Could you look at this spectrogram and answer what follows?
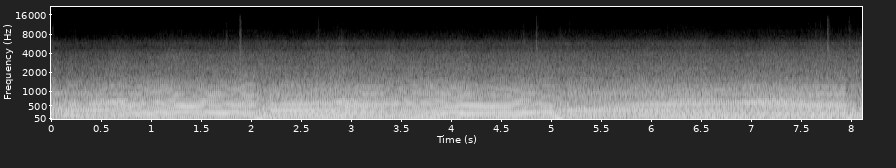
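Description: Mercedes-AMG C63 S Coupé's 4.0-litre twin-turbo V8 under hard acceleration, heard from inside the cabin. The engine note climbs steadily through each gear and drops back with quick upshifts of the nine-speed automatic about two and five seconds in.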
